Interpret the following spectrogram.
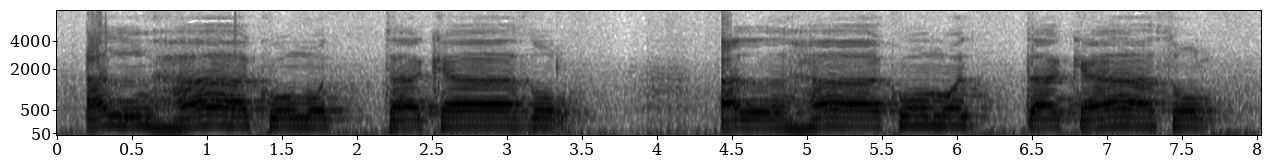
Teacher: ha tidak besar, tapi hanya hak kecil, bukan huruf besar, bukan huruf tebal, tapi huruf tipis. Alha, ha seperti kita mengucapkan matahari.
